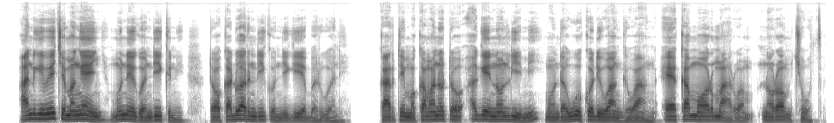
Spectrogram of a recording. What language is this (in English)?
Luo (Kenya and Tanzania)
